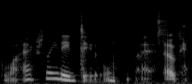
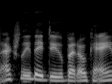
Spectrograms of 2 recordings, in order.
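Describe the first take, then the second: First: Barely voiced aside, trailing to a whisper; muttered under breath. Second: Said in the usual way. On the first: Mom muttering back at her son under her breath. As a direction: mutter it so the kid can't hear. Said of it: "And I'm like". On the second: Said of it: "when I just said that".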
